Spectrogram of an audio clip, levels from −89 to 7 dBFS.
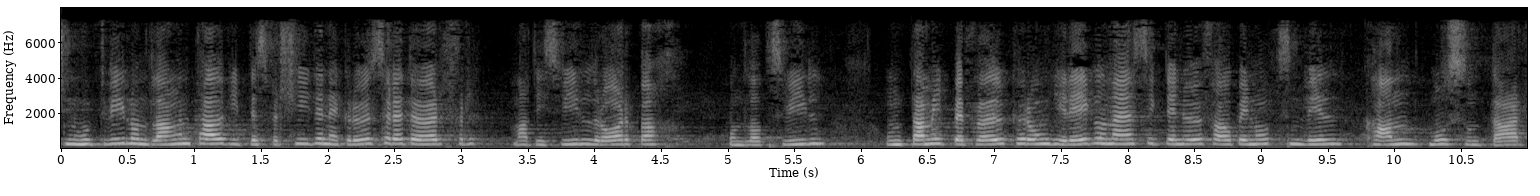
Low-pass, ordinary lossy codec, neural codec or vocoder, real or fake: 7.2 kHz; AAC, 32 kbps; none; real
